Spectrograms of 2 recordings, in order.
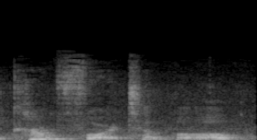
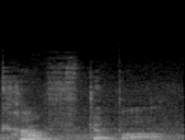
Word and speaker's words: comfortable: syllables a beverage beverage you're not going to be comfortable that's four syllables you're going to be comfortable you're gonna drop that's that second syllable comfortable comfortable and I hope you'll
